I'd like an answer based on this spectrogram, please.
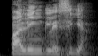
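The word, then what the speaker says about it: παλιγγενεσία: Palinglesía, esa es la palabra, así se pronuncia, palinglesía. Pueden escribirlo, palinglesía, como yo lo pronuncio.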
